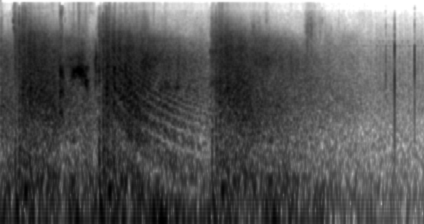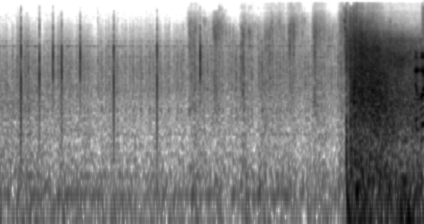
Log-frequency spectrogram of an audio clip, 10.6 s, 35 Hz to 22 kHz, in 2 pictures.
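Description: Heavy booming blasts from Arma 3 gunfire, several deep explosive reports in the first few seconds, then a string of fainter distant cracks, and another loud blast at the very end.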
